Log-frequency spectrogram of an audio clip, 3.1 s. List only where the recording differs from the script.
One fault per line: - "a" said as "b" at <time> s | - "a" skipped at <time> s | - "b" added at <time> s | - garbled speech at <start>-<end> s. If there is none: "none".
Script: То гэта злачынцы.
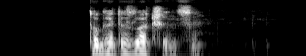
none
